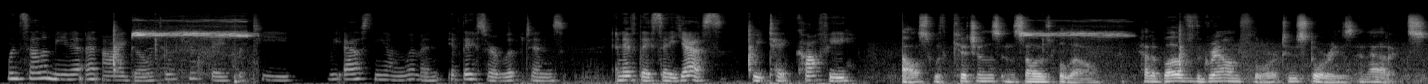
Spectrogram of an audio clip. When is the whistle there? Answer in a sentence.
You can hear the whistle from 1.3 to 2.6 s and from 10.2 to 11.3 s.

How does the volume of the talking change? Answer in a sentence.
The loudness of the talking goes up.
